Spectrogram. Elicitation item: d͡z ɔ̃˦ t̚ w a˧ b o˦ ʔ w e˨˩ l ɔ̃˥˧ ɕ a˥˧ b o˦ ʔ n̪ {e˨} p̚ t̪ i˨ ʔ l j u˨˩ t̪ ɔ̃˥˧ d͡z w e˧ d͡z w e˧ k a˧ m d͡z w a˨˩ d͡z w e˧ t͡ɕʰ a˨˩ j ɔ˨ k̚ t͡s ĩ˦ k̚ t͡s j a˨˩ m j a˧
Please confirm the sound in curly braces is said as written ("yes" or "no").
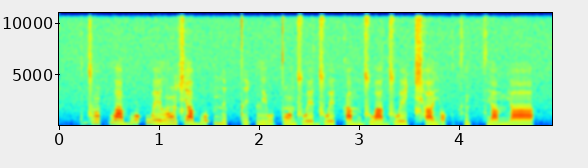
no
